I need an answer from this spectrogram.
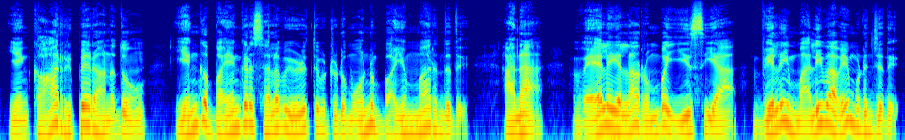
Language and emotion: Tamil, happy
